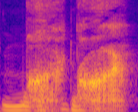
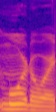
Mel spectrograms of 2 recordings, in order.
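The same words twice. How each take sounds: First: It is said in a gravelly, phlegmy voice. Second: It is said in a plain, normal voice.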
